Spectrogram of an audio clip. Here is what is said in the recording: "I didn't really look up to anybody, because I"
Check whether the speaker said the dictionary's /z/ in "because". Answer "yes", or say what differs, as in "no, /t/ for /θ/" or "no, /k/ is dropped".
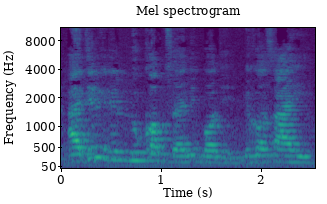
no, /s/ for /z/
